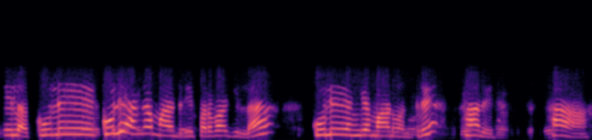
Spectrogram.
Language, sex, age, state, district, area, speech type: Kannada, female, 30-45, Karnataka, Koppal, rural, conversation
